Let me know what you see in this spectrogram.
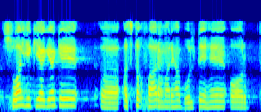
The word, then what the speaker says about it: استغفار: ہاں, اس میں یہ ہے کہ یہ جو صحیح تلفظ ہے نا, یہ استغفار, استقبال, استغفار, اس کے وزن پر, استقبال کے وزن پر,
